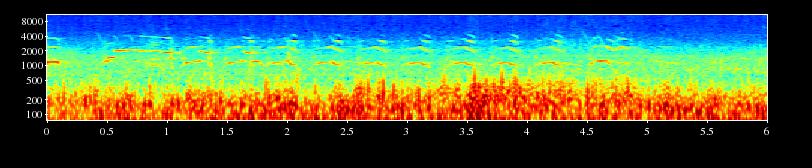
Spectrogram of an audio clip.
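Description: A bird honking in a quick series of short, goose-like calls, about two to three a second, over a steady low rumble.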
